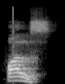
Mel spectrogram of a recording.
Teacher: प के ऊपर बलाघात है, प लंबा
